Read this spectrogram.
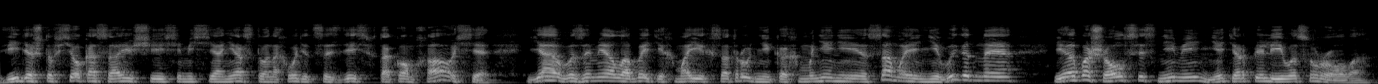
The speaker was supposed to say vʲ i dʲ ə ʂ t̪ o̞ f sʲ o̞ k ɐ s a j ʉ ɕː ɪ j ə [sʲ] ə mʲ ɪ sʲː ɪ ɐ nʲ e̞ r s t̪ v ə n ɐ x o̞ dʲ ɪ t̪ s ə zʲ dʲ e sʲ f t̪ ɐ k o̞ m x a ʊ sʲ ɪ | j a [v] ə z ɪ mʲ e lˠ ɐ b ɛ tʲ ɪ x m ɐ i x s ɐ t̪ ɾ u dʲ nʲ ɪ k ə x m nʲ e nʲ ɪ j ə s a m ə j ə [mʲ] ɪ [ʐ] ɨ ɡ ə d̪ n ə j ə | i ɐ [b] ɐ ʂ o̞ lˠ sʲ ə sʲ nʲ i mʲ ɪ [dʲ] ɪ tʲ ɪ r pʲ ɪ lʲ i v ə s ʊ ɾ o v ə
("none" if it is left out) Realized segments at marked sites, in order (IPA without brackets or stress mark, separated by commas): sʲ, v, nʲ, v, b, nʲ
